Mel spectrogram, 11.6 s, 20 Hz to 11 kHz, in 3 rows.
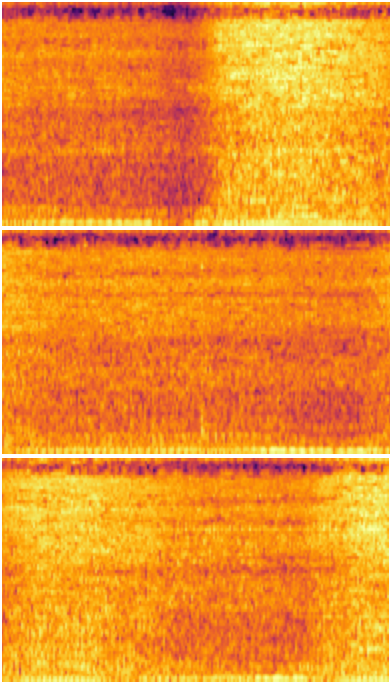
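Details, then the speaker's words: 1998 Citroën Saxo limited edition, long laid up, first running after a battery change with no smoke: a smooth, even engine run with a steady low hum and no knocks, misses or rattles. It drives, the gearbox feels good and the engine sounds sweet. "now the thing is well it drives the gearbox feels good uh the engine sounds sweet"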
